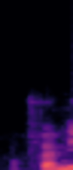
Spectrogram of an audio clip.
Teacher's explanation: if you notice I don't say the L sound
